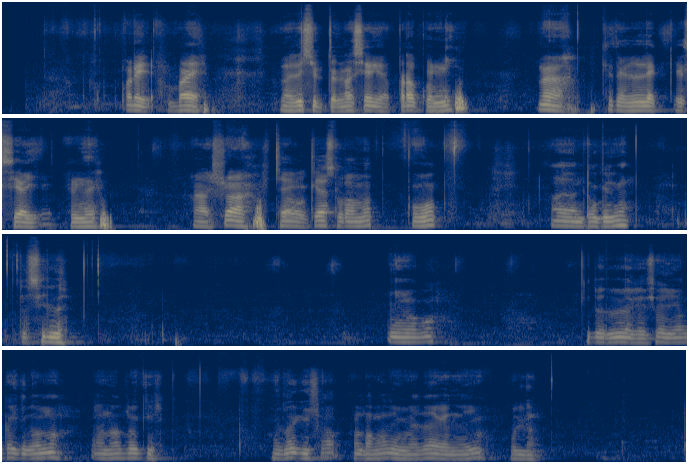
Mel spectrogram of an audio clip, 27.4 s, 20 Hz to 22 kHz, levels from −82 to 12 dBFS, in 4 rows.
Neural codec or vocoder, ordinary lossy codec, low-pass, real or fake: codec, 44.1 kHz, 2.6 kbps, SNAC; none; none; fake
